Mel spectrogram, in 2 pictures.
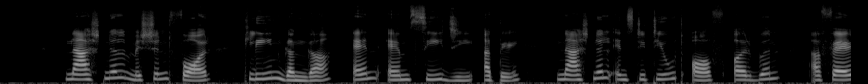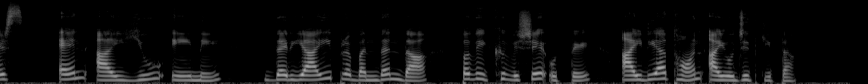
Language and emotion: Punjabi, neutral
